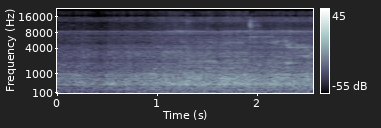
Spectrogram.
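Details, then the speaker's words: Whirlpool stacked direct-drive washer after replacing the transmission, which had leaked oil from a bad seal: soft, steady churning hum with no grinding, clunks or whine while agitating with water; quiet new transmission, no oil drips. "That's quiet. That's the sound of a brand new transmission. Nice and quiet."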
